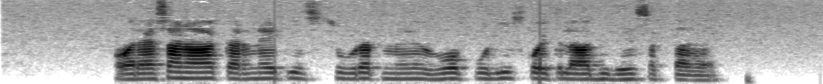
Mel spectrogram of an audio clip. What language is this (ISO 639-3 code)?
urd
